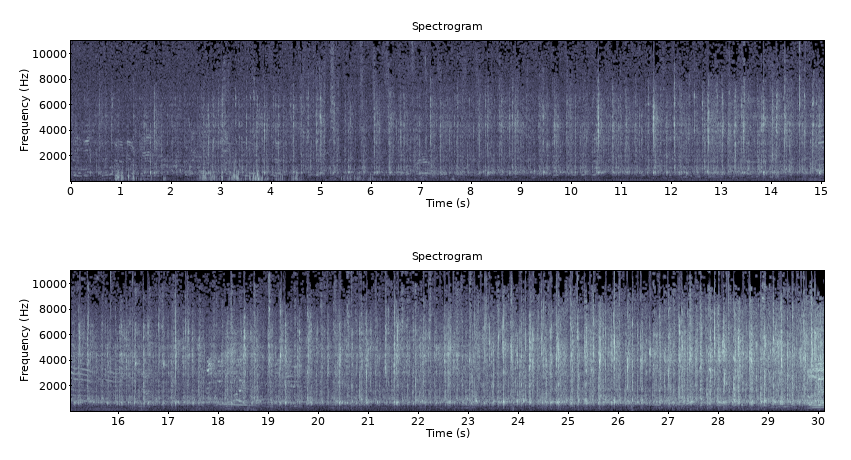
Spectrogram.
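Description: Hooves of many horses clip-clopping on a tarmac road, a dense patter that grows steadily louder as the mounted column approaches and passes close by, with people's voices mixed in.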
